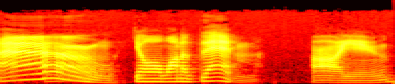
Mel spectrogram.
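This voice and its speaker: This put-on character voice has a low-to-middle pitch and very wide pitch swings. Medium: read story.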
